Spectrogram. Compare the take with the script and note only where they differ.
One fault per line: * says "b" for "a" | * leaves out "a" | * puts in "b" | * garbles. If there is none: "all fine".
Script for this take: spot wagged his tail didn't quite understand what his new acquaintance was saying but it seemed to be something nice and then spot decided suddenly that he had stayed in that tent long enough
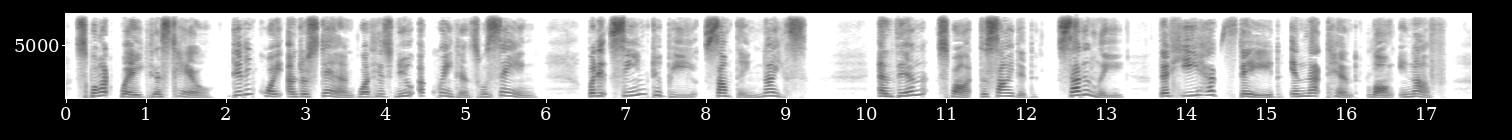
all fine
